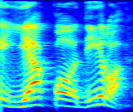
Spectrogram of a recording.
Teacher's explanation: قاف جو ہے وہ موٹا بھی ہے اور یہاں پر جو ہے وہ ساکن بھی ہے، اس کو ہم نے قلقلہ یہاں پر کرنا ہے، ٹھیک ہے، ہلا کر پڑھیں گے یا قدیرہ، ٹھیک ہے جی.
